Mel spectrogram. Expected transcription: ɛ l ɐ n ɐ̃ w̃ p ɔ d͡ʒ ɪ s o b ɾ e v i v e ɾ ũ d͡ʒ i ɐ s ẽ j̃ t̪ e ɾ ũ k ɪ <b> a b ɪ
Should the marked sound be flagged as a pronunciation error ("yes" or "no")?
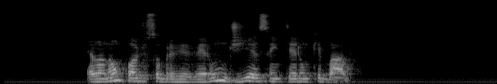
no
